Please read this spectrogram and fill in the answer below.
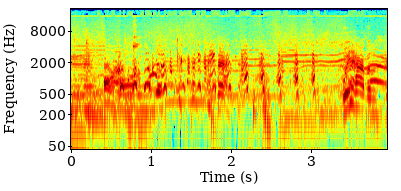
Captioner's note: giggling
